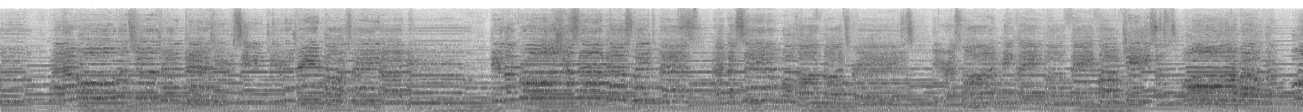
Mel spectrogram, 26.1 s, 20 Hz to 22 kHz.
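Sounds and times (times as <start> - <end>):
choir singing a hymn: 0.0 - 26.0.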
